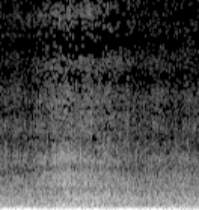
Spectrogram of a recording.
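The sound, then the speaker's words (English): A steady, continuous wash of ocean waves, a broad rushing roar with heavy low rumble and no clear individual breaks, heard alone without any talking. “Morning Breathing with the magic of ocean waves”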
